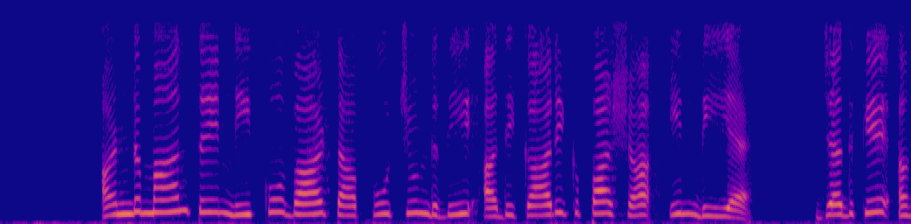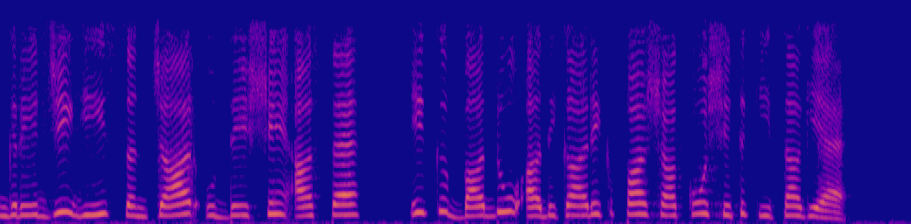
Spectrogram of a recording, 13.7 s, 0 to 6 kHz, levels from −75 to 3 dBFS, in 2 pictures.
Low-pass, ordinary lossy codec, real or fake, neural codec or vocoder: 5.4 kHz; AAC, 32 kbps; fake; codec, 24 kHz, 1.2 kbps, DualCodec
